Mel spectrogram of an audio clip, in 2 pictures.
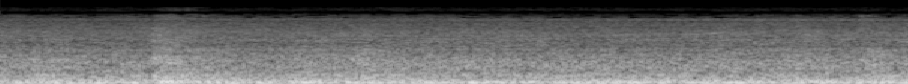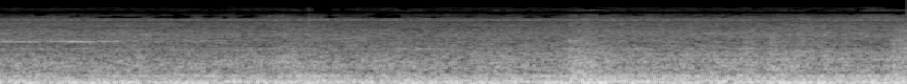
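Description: Passenger train running across a riveted steel girder bridge, heard from an open coach doorway: a steady low rumble of wheels on rails and the bridge's steelwork.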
